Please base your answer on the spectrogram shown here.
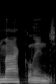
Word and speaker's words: Mikulencak: jeff giver from clovis new mexico mr mike lynch yeah i get it right you got it yes sir you did not sounded good it doesn't it's not spelled anything like how it's pronounced michelin check that is not a name from uh sweden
